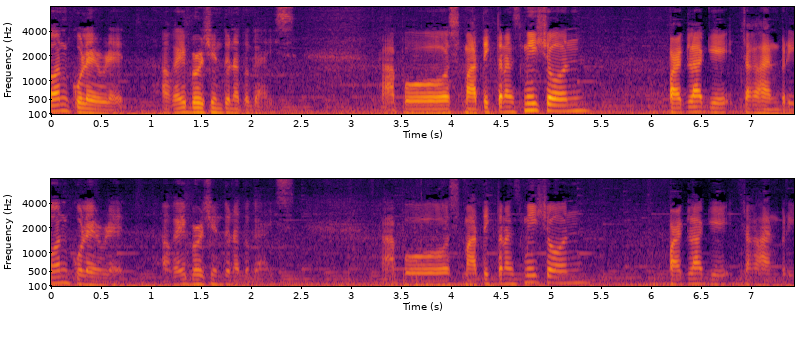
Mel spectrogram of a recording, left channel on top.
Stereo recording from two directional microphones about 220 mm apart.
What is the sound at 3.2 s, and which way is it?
A man's voice, 25° left (ahead or behind).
